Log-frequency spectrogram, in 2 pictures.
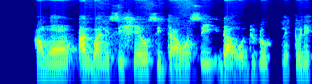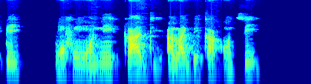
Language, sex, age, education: Yoruba, female, 15-29, tertiary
